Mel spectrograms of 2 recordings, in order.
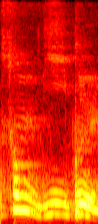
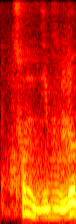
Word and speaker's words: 솜이불: 솜이불인데요. 솜니불 해서 니은이 들어왔죠. 맨입이라고 해야 되는 니은이 또 들어왔죠. 이런 식으로 솜니불은 솜과 이불이 결합한 합성으로 원래는 없던 니은 소리가 첨가됐어요. 솜니불로 발음합니다.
